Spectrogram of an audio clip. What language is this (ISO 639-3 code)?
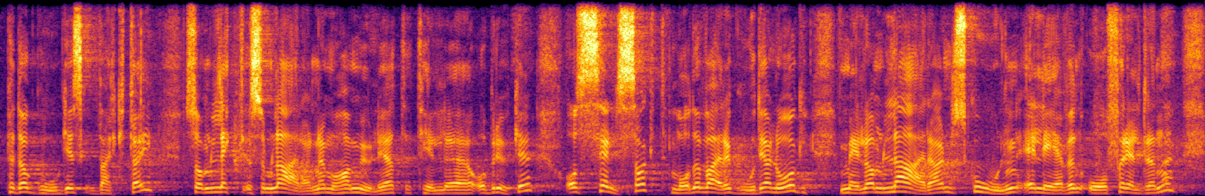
nor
